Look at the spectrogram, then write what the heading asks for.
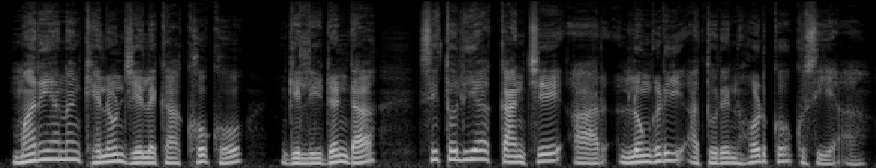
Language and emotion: Santali, neutral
